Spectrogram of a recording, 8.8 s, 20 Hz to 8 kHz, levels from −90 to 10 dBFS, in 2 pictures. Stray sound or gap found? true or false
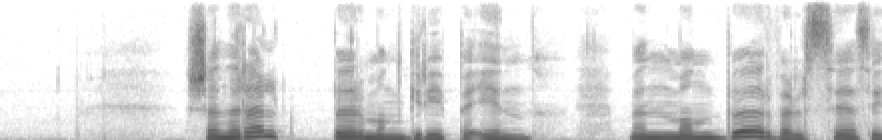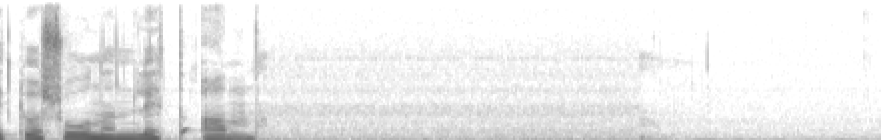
false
